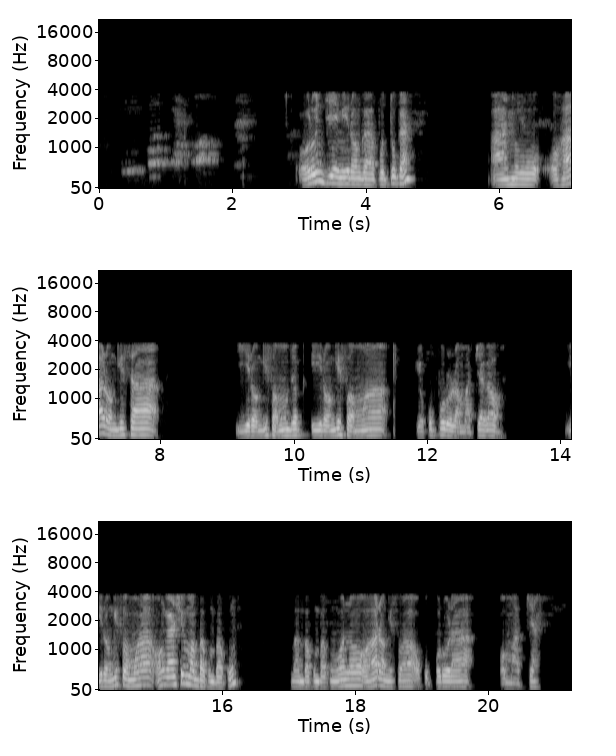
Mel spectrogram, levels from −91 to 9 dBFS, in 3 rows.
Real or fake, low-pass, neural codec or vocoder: real; 3.6 kHz; none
